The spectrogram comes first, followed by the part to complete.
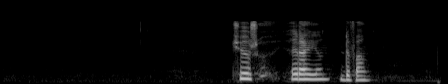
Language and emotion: Russian, neutral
